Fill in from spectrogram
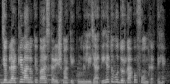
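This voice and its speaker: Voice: medium pitch, lively intonation, quick pace, over music. A narrator reading a scripted family moral story.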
